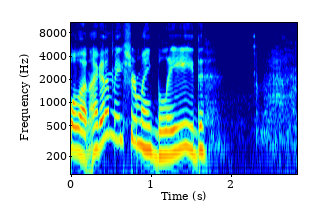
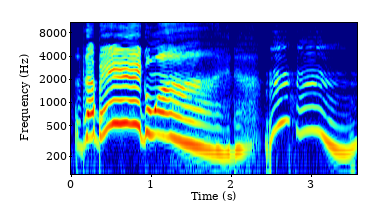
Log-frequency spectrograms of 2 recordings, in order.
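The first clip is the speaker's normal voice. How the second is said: playful silly voice; 6 semitones higher, 6 dB louder, much slower than usual. Pretend. Playful voice naming big piece.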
